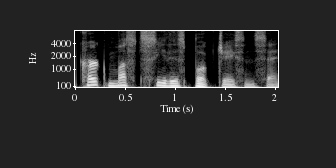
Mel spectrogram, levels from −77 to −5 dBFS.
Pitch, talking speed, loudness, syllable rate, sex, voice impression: 110 Hz, 205 wpm, -18 LUFS, 4.0 syllables/s, male, very masculine, very middle-aged, very thick, slightly tensed, powerful, slightly dark, very soft, very muffled, fluent, raspy, very cool, intellectual, slightly refreshing, very sincere, very calm, very mature, very friendly, reassuring, very unique, elegant, wild, very sweet, slightly lively, kind, very modest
